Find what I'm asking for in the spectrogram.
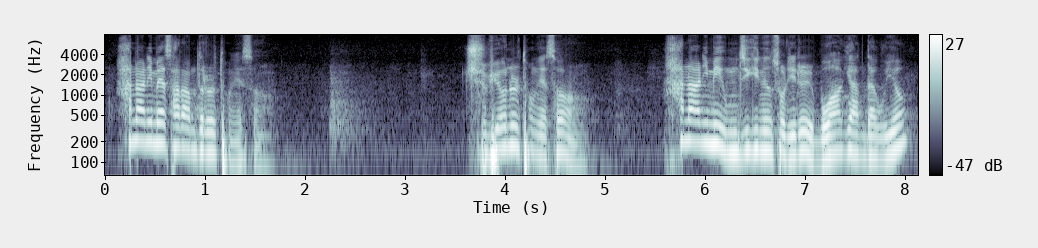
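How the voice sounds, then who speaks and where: A man preaching a lively, conversational sermon as pastor, teasing his congregation and acting out the voices in the story. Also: mid-range voice. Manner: playful, teasing, acts out God's voice and the congregation. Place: church sanctuary.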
